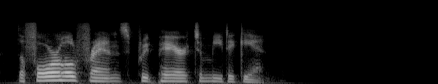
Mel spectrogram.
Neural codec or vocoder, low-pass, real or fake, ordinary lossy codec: codec, 16 kHz, about 1 kbps, DyCAST, with the encoder's durations; 7.2 kHz; fake; Opus, 64 kbps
